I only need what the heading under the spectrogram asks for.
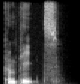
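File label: "competes", British English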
